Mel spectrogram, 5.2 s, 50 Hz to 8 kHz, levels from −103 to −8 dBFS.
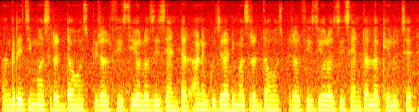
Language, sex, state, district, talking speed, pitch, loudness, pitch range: Gujarati, male, Gujarat, Valsad, 150 wpm, 125 Hz, -18 LUFS, 120-130 Hz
